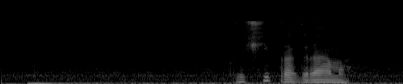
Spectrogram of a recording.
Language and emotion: Russian, sad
